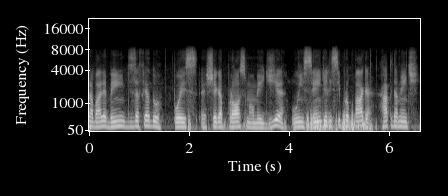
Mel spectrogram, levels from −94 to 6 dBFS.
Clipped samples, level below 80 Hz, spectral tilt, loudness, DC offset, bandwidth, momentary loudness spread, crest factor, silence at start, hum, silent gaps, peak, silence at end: under 0.1%; -44 dBFS; -7 dB/octave; -21 LUFS; under 0.1%; 8.4 kHz; 6 LU; 16 dB; 0 s; none; none; -4 dBFS; 0.05 s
